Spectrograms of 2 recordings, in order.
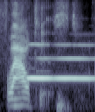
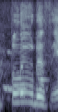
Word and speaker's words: flautist: So, by the way, Bradley, it is pronounced flautist. – A flautist? – Yes. – What? – You're a flautist. – It's not flutist. It is actually pronounced flautist.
